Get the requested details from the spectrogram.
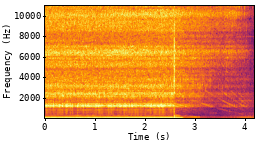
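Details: Vintage AC/DC universal motor for an Elson watchmaker's lathe, rewired and rebuilt, restarting after brushes were reseated: smooth, even high whine over a steady hum, no sparking crackle, then switch-off and wind-down; running normally.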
